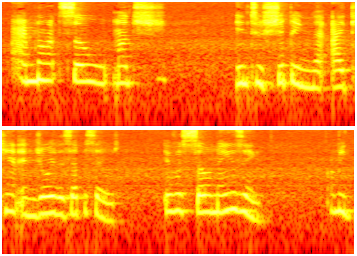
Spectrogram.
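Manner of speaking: high-pitched, worked-up enthusiasm; real animated fan fervor; emphatic fan gushing. Real, not acted. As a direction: insist on it with an excited, swooping high voice.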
